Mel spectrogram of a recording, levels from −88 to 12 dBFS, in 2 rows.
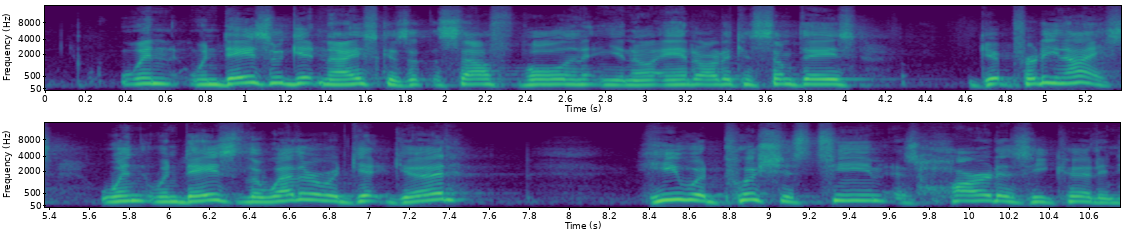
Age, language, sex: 40-59, English, male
